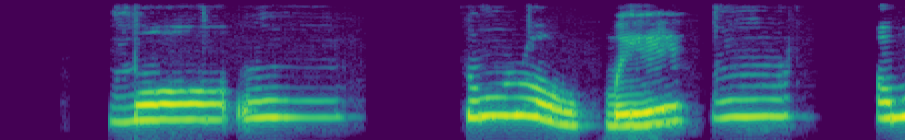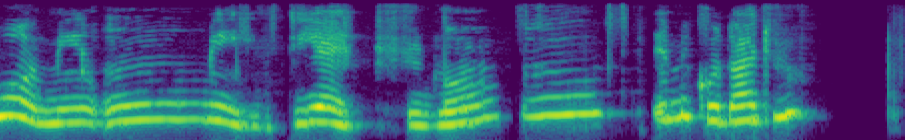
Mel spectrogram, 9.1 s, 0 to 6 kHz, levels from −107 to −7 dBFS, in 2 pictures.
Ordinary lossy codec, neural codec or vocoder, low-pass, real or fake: none; vocoder, 44.1 kHz, 128 mel bands every 512 samples, BigVGAN v2; 5.4 kHz; fake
